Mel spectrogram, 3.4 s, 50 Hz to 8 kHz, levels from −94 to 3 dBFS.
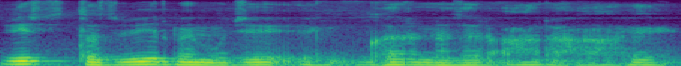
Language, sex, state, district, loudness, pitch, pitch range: Hindi, male, Arunachal Pradesh, Lower Dibang Valley, -17 LUFS, 115 Hz, 105-120 Hz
